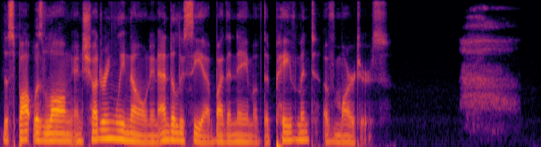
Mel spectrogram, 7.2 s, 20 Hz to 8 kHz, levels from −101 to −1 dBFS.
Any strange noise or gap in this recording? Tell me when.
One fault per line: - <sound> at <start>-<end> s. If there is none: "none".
- sigh at 6.1-7.0 s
